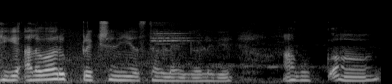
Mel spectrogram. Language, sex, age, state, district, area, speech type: Kannada, female, 18-30, Karnataka, Dakshina Kannada, rural, spontaneous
